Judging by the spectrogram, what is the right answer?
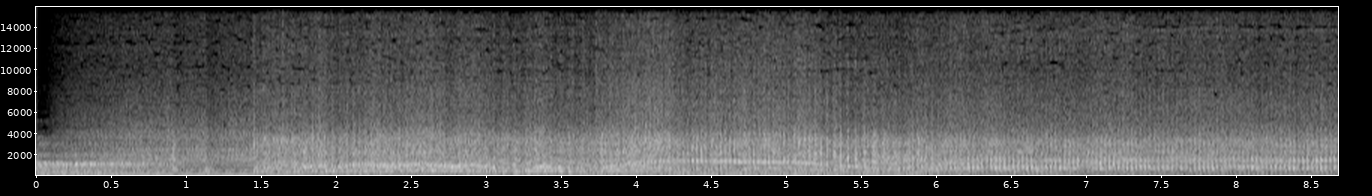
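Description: Makita jigsaw cutting through a wooden cabinet panel to make a vent opening. It starts in earnest about a second and a half in, and its motor pitch wavers up and down as the blade works.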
